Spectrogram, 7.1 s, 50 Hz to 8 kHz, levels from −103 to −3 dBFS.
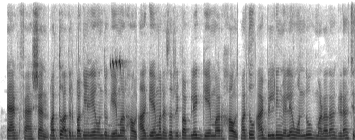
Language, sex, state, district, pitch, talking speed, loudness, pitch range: Kannada, male, Karnataka, Bellary, 160 Hz, 185 wpm, -21 LUFS, 155-170 Hz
